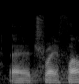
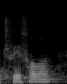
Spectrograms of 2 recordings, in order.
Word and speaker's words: triphala: recycling of microbial toxins, triphala or trifala, depending on your pronunciation, is a major motility agent which we're using a lot to move microbial toxins out.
